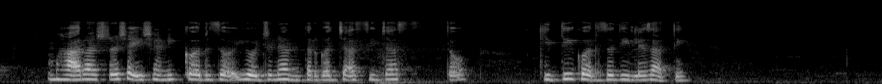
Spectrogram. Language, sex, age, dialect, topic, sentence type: Marathi, female, 25-30, Standard Marathi, banking, question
